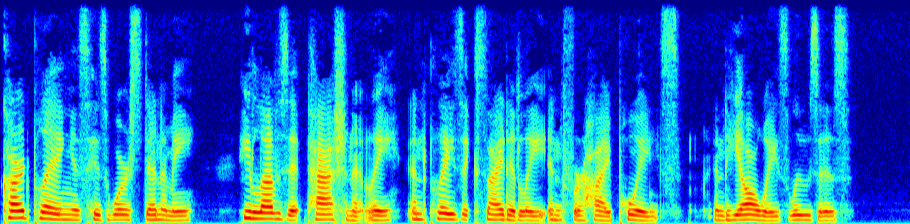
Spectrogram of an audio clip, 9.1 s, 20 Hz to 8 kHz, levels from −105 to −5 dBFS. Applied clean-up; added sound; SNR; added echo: none; none; none; none.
